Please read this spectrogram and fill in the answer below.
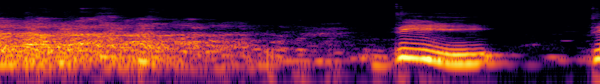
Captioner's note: audience laughs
